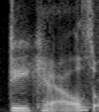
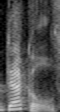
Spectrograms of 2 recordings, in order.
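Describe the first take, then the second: First: It is said in a non-Canadian pronunciation. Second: It is said in a Canadian pronunciation.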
